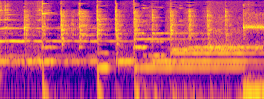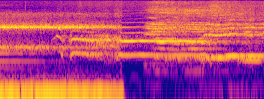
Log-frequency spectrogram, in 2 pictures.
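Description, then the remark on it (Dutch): A telephone rings with a loud electronic tone: a quick run of sharp pulsing beeps, then sustained warbling tones that rise and shift in pitch, with no one talking. “U heeft telefoon.”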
